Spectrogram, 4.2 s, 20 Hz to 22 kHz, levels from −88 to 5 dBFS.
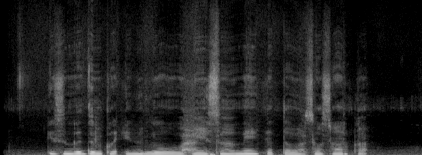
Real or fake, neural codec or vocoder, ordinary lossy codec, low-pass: fake; codec, 44.1 kHz, 3.4 kbps, Pupu-Codec; none; none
